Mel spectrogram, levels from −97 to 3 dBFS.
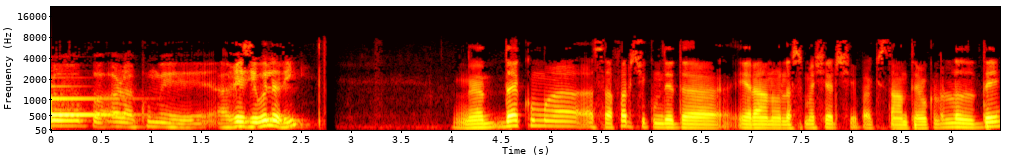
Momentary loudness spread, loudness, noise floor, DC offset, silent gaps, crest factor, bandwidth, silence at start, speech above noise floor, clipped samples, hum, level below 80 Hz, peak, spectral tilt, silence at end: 13 LU; -22 LUFS; -61 dBFS; under 0.1%; 2.75-2.79 s; 18 dB; 7.6 kHz; 0 s; 40 dB; under 0.1%; none; -60 dBFS; -2 dBFS; -6 dB/octave; 0 s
